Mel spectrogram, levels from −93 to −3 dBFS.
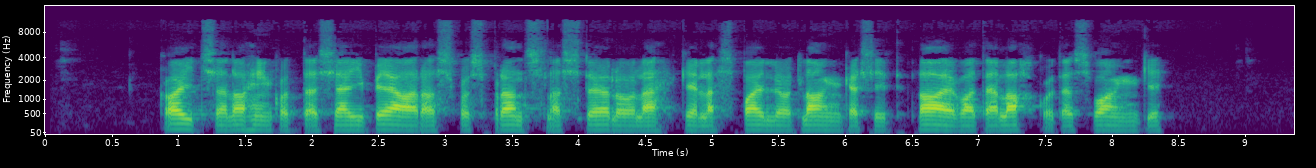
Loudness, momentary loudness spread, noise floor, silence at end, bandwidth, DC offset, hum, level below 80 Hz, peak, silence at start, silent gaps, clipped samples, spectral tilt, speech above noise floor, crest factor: -21 LUFS; 11 LU; -73 dBFS; 1 s; 11.5 kHz; under 0.1%; none; -68 dBFS; -2 dBFS; 0.9 s; none; under 0.1%; -3.5 dB/octave; 52 dB; 20 dB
